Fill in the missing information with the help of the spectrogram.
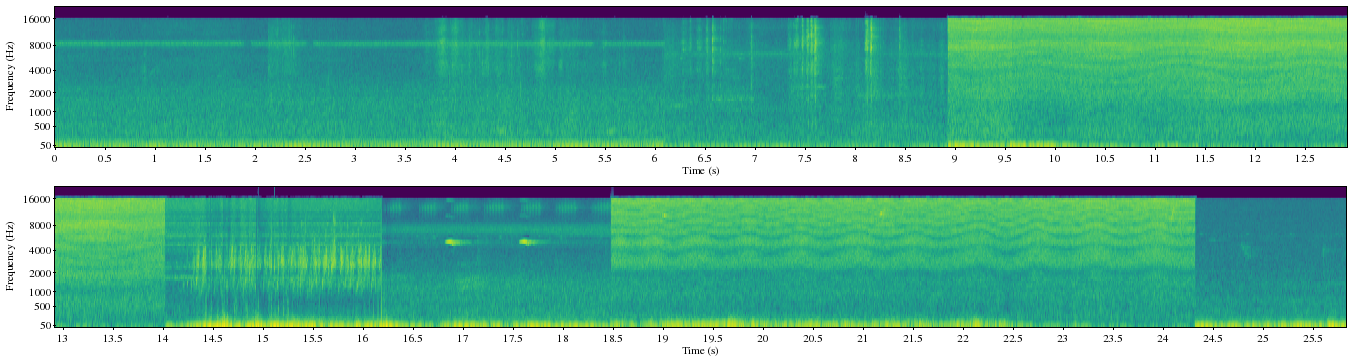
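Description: Airbrush spraying paint onto a wooden lure: a steady hiss of air and paint in two stretches of about five seconds each. Between the stretches there are handling knocks and low rumbles, and a low hum that stops about six seconds in.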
